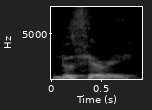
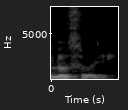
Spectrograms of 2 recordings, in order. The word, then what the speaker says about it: lutherie: And before we embark on your career in Lutherie, which, I did some research and it's pronounced both Lutherie and Lutherie. Lutherie is what I Use.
